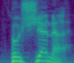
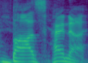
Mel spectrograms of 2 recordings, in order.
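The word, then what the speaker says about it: Bozhena: Boshena. That's how you pronounce it, not Bozhenna.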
